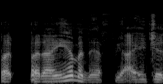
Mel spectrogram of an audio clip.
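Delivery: dead straight, deadpan, well-timed delivery. Discussing an episode's exchange, quoting Mulder's reply with mimicking Mulder's deadpan. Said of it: "Mulder deadpan".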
